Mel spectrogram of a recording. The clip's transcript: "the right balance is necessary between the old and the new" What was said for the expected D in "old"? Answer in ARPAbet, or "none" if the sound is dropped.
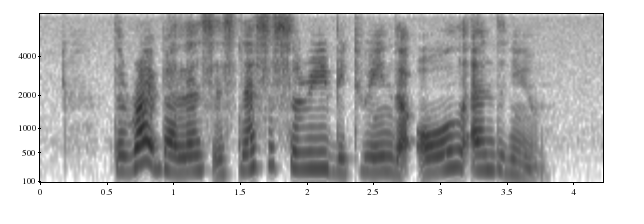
none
